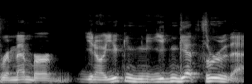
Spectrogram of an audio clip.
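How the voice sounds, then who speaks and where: At a very fast pace, a man talks with a Canadian Maritime accent, a medium pitch and ordinary pitch variation. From Nova Scotia, Canada. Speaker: designer and artist. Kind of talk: casual interview chat.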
